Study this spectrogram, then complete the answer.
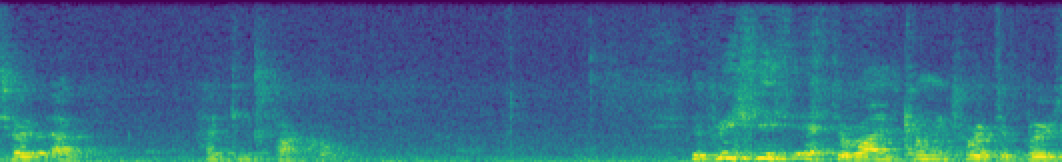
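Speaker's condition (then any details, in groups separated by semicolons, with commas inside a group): Traumatic brain injury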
